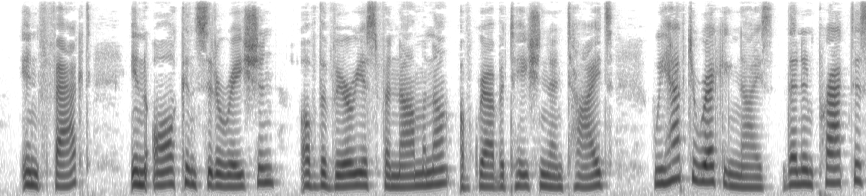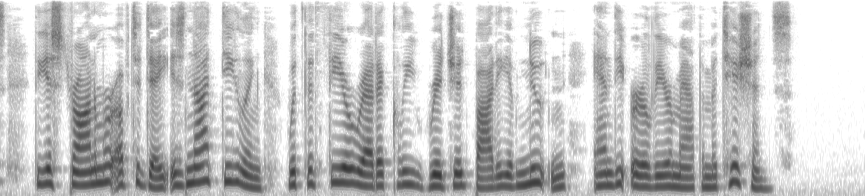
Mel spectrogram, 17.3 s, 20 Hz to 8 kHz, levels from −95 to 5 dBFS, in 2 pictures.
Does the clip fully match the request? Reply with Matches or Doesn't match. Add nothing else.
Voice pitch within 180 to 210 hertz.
Matches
